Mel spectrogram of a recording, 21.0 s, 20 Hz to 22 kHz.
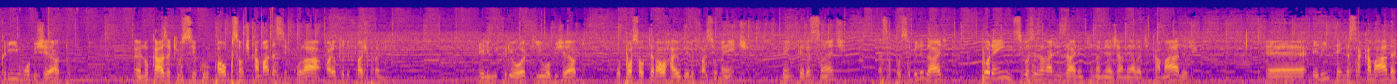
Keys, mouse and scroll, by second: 0.4 click, 8.6-9.7 drag, 11.1 click, 12.2-13.5 drag, 13.9 click, 14.7 click, 15.4 click, 16.2 click, 16.8 click, 17.8 click, 19.4-20.6 drag.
